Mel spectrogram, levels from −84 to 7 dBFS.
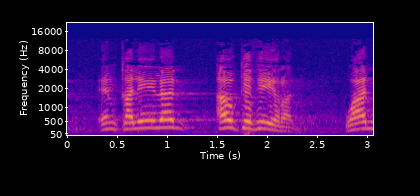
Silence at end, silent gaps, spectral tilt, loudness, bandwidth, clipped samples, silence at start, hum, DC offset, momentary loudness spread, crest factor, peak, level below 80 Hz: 0 s; none; -3 dB/octave; -23 LUFS; 12.5 kHz; under 0.1%; 0.3 s; none; under 0.1%; 14 LU; 18 dB; -6 dBFS; -62 dBFS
